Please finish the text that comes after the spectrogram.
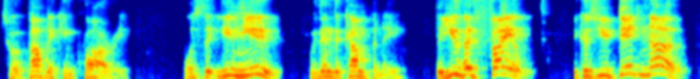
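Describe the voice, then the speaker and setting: An actor playing a probing, sardonic barrister at a public inquiry in a play reading, formal and pointed, pressing with rhetorical questions. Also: male voice, high voice, big pitch swings, normal speed, pushed and bright, exaggerated voice. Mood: formal, accusing. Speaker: actor in an online table read. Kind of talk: courtroom-style cross-examination in a play reading.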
